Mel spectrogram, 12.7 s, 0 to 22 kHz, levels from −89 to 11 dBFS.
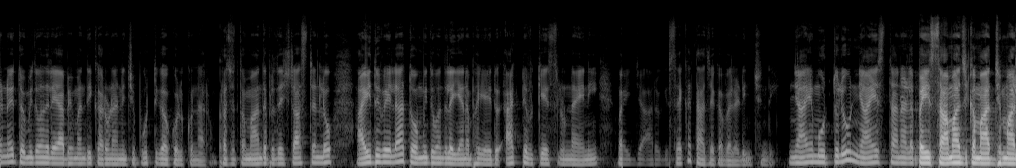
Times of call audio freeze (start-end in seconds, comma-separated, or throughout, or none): none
